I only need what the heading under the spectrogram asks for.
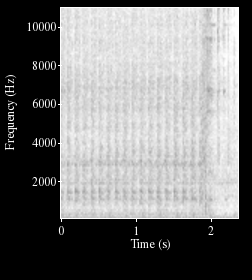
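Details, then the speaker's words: Volvo diesel after service, on jump-pack power since battery was going flat: steady rapid starter cranking with even compression pulses, never catches; air-locked fuel system, high-pressure pump fed through fuel filter, no in-tank pump. "now we're going to give this thing a crank again see what the crack is I am very [ __ ] scared about this because these Volvos are so sensitive when it comes to jumps they don't like it"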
